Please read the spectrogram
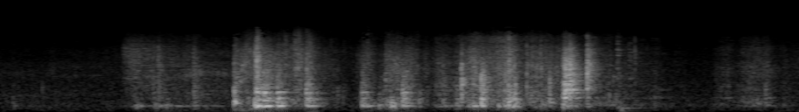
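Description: Irregular knocks, clatters and creaks of household junk and wood shifting as someone pushes and steps through a cluttered room, starting about a second in and dying away near the end.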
